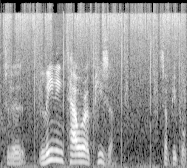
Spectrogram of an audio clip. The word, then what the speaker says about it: Pisa: it up right now pisa is spelled p-i-s-a not p-i-z-z-a it's not leaning tower pizza because everything is not pizza in italy so then uh it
